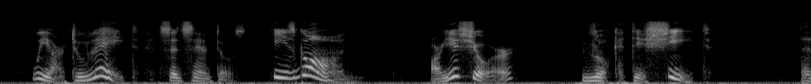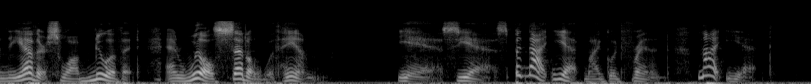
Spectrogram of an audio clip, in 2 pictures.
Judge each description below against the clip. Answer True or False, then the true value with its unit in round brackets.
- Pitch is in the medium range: True (170 Hz)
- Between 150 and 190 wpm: False (135 wpm)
